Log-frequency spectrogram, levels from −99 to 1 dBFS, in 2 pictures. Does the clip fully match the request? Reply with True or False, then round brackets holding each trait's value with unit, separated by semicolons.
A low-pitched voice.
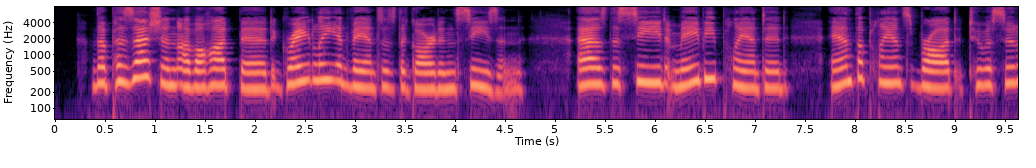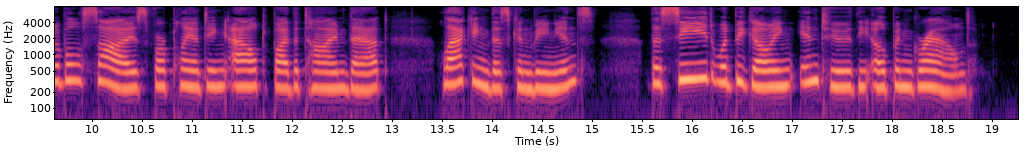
False (260 Hz)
